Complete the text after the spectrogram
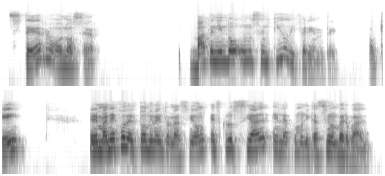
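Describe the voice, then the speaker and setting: Male voice coach, high-pitched, patient explainer, muffled lo-fi recording. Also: lively intonation, normal speed. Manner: explanatory, demonstrates exercises aloud. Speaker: voice workshop instructor for teachers. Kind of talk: online workshop teaching.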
